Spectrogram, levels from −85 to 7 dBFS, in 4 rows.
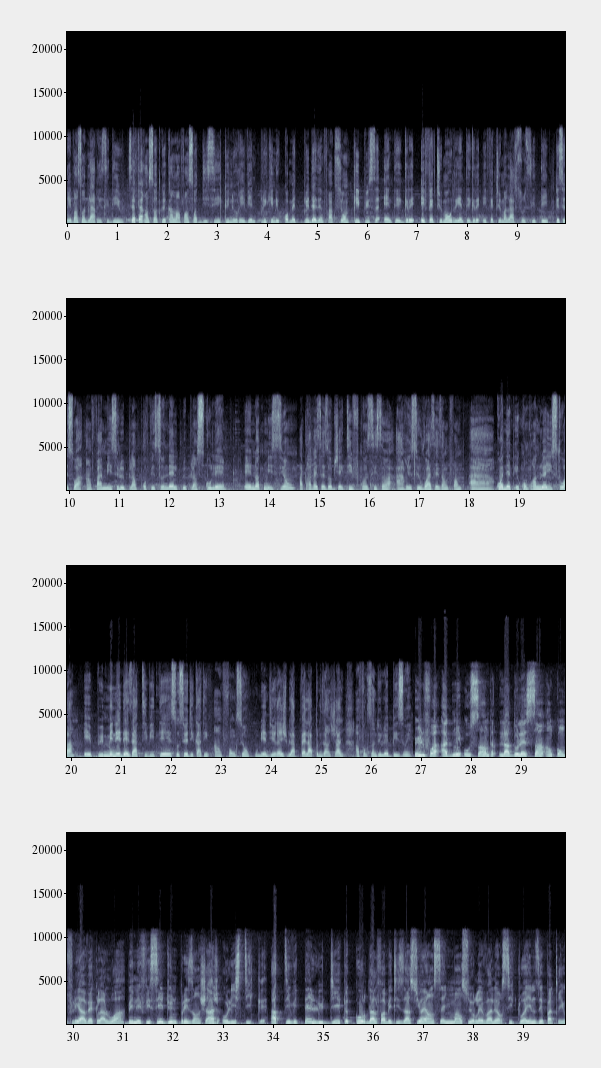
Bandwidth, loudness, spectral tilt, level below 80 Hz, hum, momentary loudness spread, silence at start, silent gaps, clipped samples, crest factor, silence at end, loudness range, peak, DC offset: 11.5 kHz; -16 LUFS; -5 dB/octave; -36 dBFS; none; 8 LU; 0 s; none; under 0.1%; 14 dB; 0 s; 5 LU; -2 dBFS; under 0.1%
